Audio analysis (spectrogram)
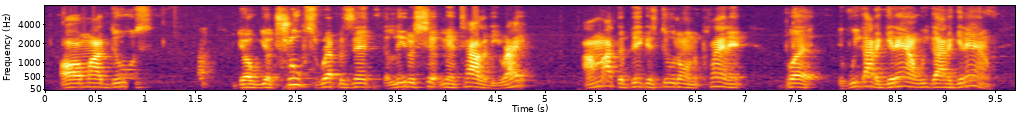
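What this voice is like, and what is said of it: Californian American English accent. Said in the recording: “Because I'm from California. You can tell by my accent.”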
